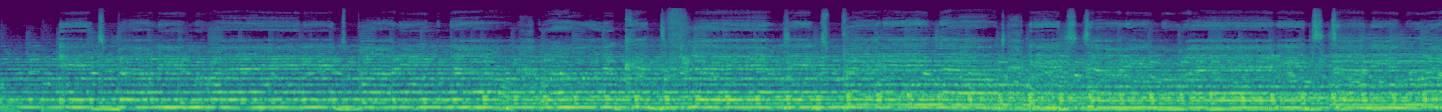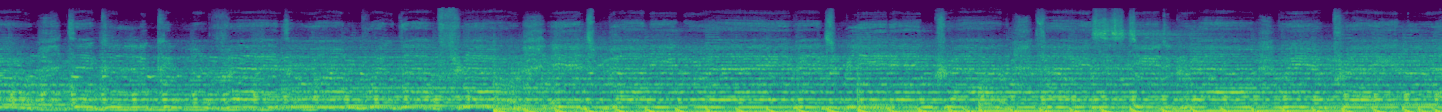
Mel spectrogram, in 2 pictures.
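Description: A music track plays continuously, with dense layered instruments and sustained tones; about two-thirds of the way in, a heavy bass line enters and the music grows fuller and louder.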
